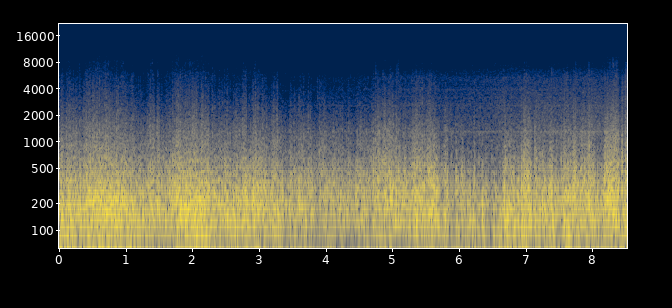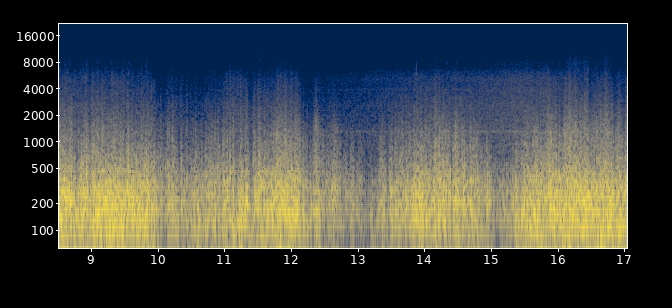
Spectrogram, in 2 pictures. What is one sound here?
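Strong wind gusts and rumbles against the microphone outdoors.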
